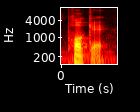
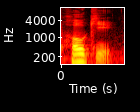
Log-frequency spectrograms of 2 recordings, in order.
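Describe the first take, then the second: First: It sounds like the start of Pokemon. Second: It rhymes with the end of hokey pokey. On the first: The speaker calls it right. "It's poke, like Pokemon" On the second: The speaker calls it wrong. "not pokey"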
